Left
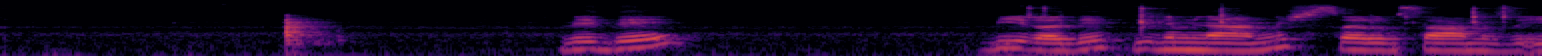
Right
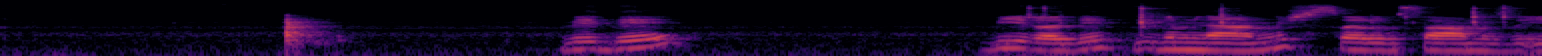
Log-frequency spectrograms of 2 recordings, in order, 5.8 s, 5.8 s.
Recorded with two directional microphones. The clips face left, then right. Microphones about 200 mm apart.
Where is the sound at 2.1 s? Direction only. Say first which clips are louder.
Left 2 dB; 15° left (ahead or behind).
